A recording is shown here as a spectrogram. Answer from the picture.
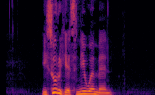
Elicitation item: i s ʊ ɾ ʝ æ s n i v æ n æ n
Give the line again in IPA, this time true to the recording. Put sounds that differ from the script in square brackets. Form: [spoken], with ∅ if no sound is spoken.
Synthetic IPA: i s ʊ ɾ ʝ æ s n i [w] æ [m] æ n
